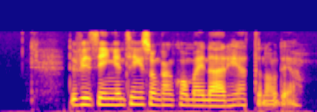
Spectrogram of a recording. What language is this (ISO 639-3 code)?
swe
